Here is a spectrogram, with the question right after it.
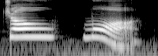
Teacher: the tones are first and fourth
